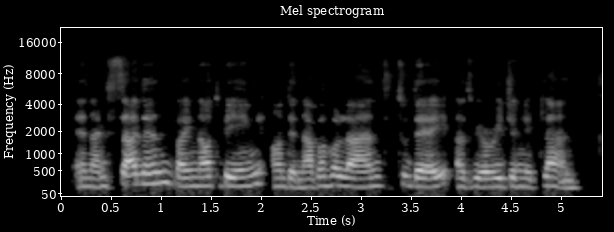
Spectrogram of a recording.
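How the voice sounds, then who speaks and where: A woman talks at a fairly quick pace with hardly any pauses. Her pitch is fairly low and her intonation fairly even. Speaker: university researcher. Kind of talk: conference presentation. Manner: formal.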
